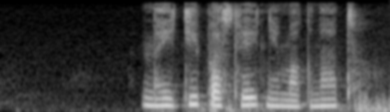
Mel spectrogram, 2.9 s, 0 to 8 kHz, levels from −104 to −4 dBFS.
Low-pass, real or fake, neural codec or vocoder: 7.2 kHz; real; none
